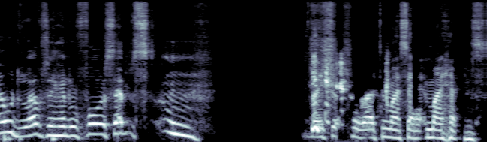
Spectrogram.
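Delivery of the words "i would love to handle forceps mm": high, sultry, seductive purring voice. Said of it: "say forceps one more time".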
